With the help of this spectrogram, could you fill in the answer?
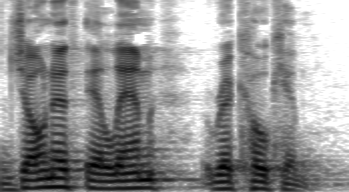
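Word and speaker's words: Jonath-elem-rechokim: It says, to the chief musician upon, and I looked this up because I wanted to know how to pronounce this, and I listened to it over and over again, and it says, Jonath Elim Rekokim.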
